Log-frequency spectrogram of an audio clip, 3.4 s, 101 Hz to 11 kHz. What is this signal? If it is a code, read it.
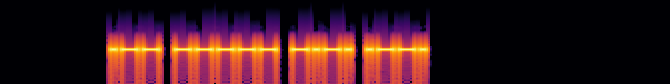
Morse code, heard as a keyed tone, about 44 wpm, 690 Hz. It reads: W0CP
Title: NA SOTA Chaser Callsigns 45wpm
